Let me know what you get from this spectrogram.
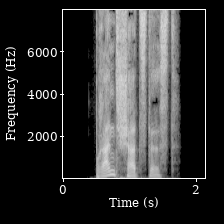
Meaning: inflection of brandschatzen: 1. second-person singular preterite 2. second-person singular subjunctive II
- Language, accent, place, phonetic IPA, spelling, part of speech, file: German, Germany, Berlin, [ˈbʁantˌʃat͡stəst], brandschatztest, verb, De-brandschatztest.ogg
